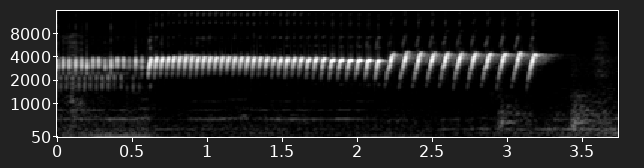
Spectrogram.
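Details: Long rolling canary song meant to coax young canaries into singing: a steady rapid buzzy trill held for about two seconds, then slowing into distinct rising pulsed notes before fading.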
